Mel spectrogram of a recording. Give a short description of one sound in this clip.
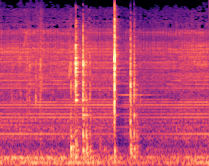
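Metal probes click and tap against a fitting.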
